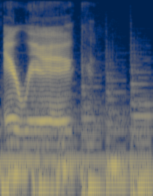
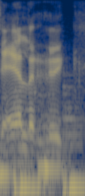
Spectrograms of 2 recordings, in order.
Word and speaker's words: Elric: My name is not Eric. It is Elric.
